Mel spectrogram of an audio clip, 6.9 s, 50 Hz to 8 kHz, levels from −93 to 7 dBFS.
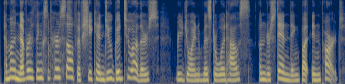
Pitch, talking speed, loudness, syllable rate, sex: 230 Hz, 165 wpm, -20 LUFS, 4.9 syllables/s, female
